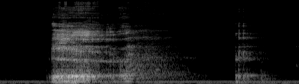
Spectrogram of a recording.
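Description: One long, loud, rumbling burp and a shorter second one, over steady low room hum. Belching after drinking.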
